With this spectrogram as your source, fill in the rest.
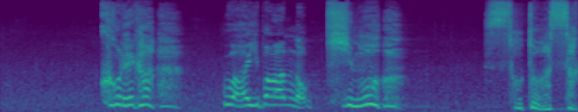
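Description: A young man exclaims in surprise.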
